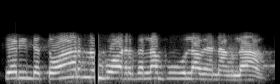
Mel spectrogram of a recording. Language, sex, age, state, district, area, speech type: Tamil, female, 60+, Tamil Nadu, Salem, rural, conversation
